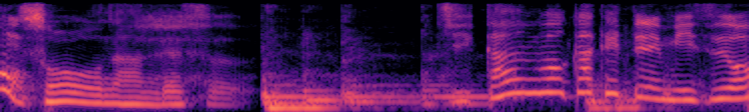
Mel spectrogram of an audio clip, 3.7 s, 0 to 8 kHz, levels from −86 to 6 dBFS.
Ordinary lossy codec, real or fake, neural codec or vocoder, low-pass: none; fake; codec, 24 kHz, 6 kbps, HILCodec; 7.2 kHz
